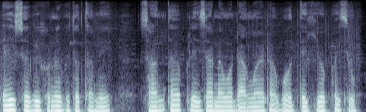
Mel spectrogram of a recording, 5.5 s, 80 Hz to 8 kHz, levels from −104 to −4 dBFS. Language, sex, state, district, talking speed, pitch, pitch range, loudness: Assamese, male, Assam, Sonitpur, 130 wpm, 120 Hz, 115-125 Hz, -16 LUFS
